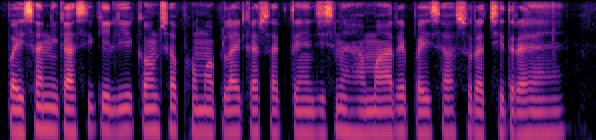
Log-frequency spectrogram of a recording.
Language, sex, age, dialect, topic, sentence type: Magahi, male, 18-24, Southern, banking, question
